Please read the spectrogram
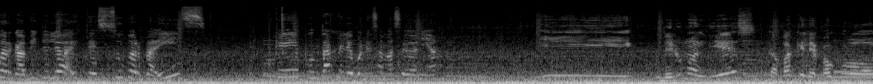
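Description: Two people talking inside the cab of a moving motorhome, over its steady low engine and road rumble.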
